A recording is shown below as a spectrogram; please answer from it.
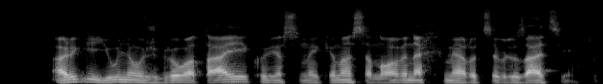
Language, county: Lithuanian, Šiauliai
